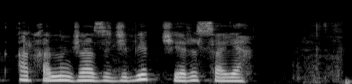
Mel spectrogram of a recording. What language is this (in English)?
Kazakh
